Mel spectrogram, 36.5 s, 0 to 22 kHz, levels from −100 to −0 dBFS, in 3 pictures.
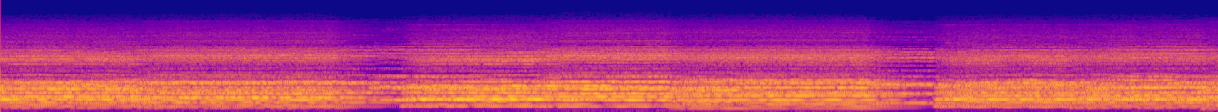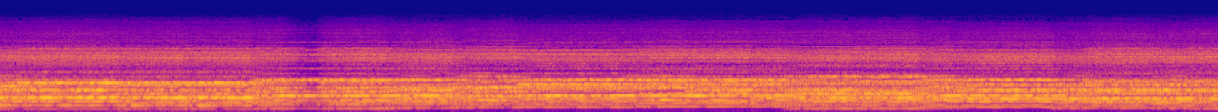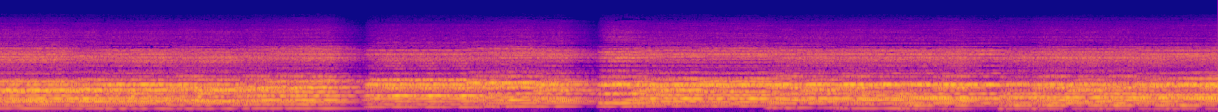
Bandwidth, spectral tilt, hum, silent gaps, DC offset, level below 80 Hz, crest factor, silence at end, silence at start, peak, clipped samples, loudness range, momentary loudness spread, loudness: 9.8 kHz; -5 dB/octave; none; none; under 0.1%; -70 dBFS; 14 dB; 0 s; 0 s; -4 dBFS; under 0.1%; 3 LU; 4 LU; -19 LUFS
